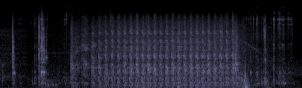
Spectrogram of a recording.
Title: Parking Lot Engine Fail - Crank No Start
